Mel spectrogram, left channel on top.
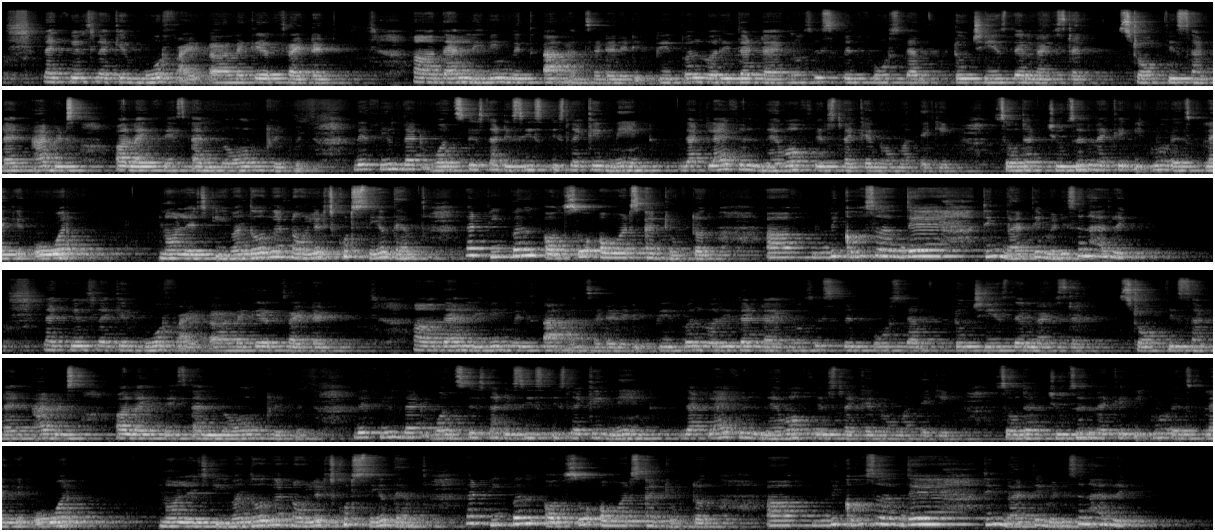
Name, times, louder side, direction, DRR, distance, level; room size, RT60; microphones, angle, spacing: voice 1, 0.0-3.3 3.8-9.3 9.5-10.9 11.2-18.6 18.9-25.0 25.8-35.5, left 2 dB, 50° left, 6 dB, 1.1 m, -22 dB
17.0 x 9.0 x 4.7 m, 1.3 s
head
